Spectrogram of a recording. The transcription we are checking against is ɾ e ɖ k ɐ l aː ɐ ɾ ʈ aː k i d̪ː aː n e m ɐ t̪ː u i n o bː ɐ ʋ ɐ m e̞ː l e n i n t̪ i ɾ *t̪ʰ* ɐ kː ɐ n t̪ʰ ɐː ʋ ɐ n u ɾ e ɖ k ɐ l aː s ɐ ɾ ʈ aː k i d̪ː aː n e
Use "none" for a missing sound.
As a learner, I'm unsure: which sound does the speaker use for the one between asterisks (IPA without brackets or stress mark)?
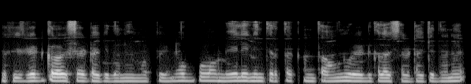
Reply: t̪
